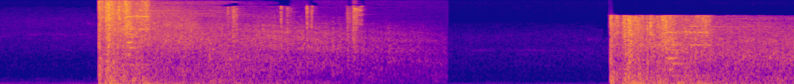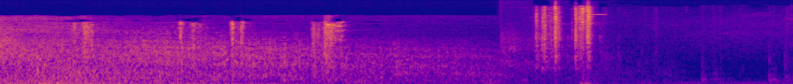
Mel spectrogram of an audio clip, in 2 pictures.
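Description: A rifle fires loud shots that boom and echo away.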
